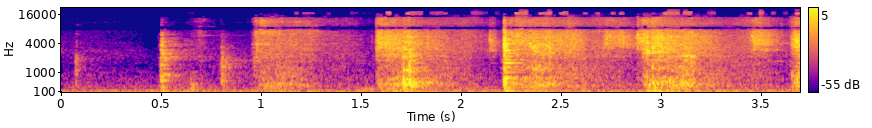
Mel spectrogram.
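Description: Scraping and stirring of poha chevdo snack mixture with spices in a pan, with repeated rustling sweeps and clinks of a spoon against metal, close and fairly soft.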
